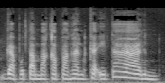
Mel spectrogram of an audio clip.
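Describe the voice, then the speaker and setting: A gentle older mother acted by a woman in a village radio drama. She speaks very slowly in a slightly low voice, counselling her daughter. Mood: caring. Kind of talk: Ilocano radio drama acting.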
